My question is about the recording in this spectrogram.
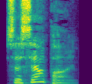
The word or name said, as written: cisalpine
